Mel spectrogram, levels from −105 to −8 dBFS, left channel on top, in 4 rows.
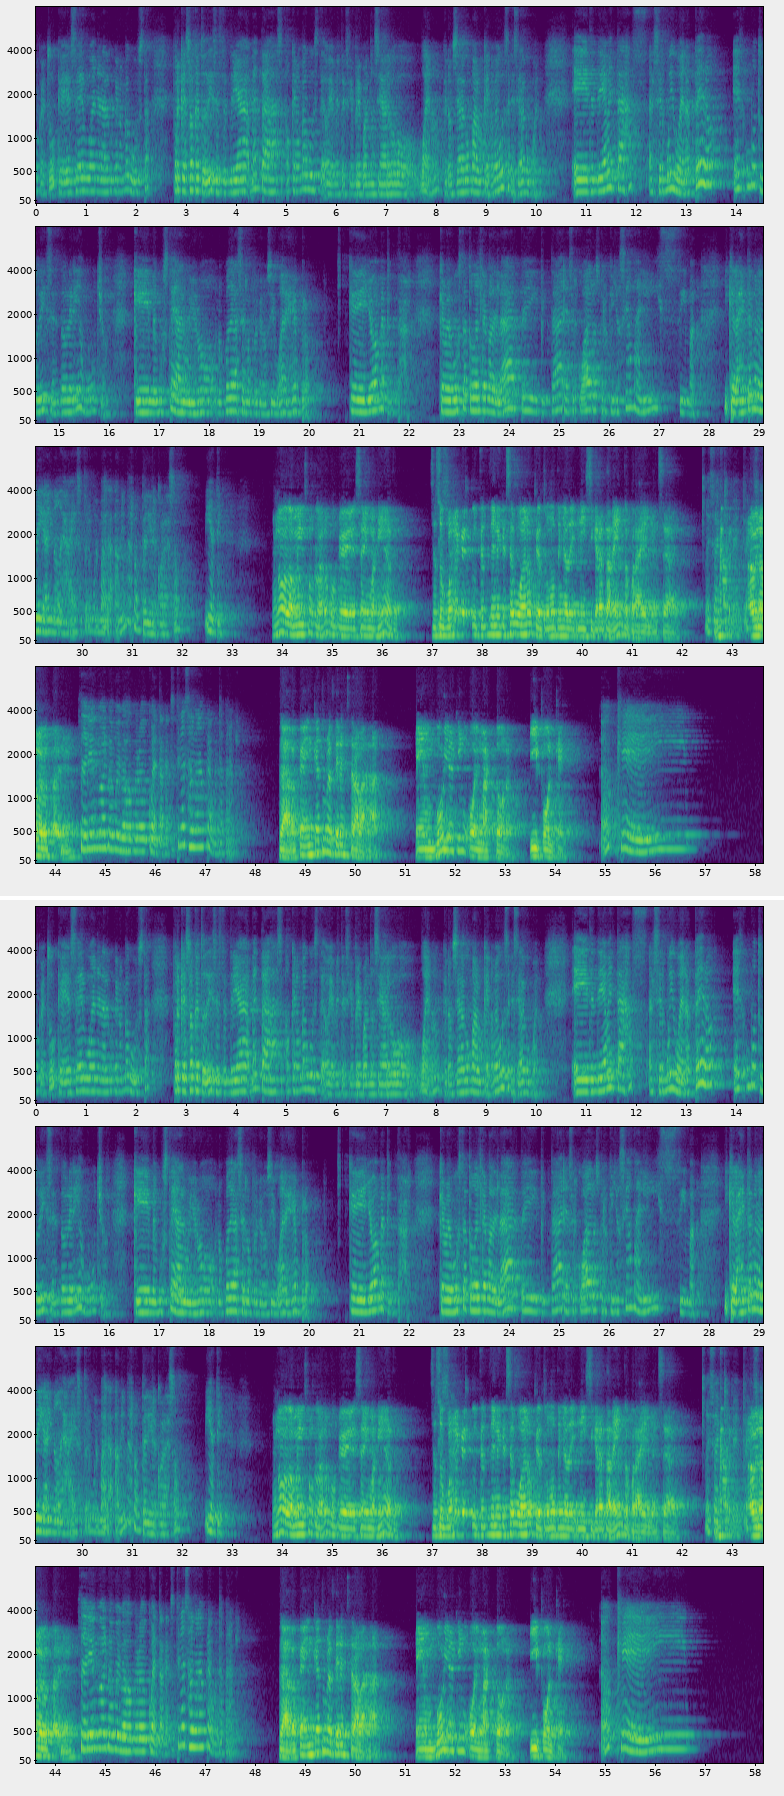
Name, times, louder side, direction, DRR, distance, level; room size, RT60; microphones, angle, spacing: voice 1, 0.0-13.6 13.9-20.0 20.8-32.0 32.5-32.8 37.1-37.5 42.5-43.6 44.5-47.7 54.9-56.8, right 1 dB, 20° right, 2 dB, 3.1 m, -34 dB
voice 2, 33.8-36.3 37.0-42.0 42.7-42.9 43.3-44.4 48.5-50.5 51.2-53.2 53.5-54.2, equal, 5° left, 4 dB, 2.1 m, -26 dB
27.0 x 24.5 x 8.1 m, 1.2 s
head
